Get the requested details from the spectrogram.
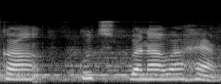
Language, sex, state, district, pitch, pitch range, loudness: Hindi, female, Bihar, Patna, 230 Hz, 145-235 Hz, -15 LUFS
